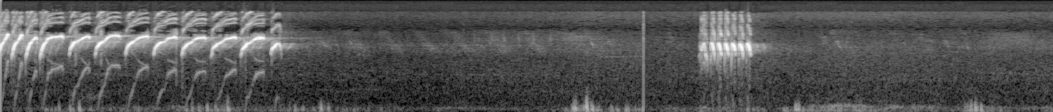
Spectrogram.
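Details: Sparrow singing as a model for other birds: about two seconds of quick, high, evenly repeated chirped notes, then near silence with soft low knocks and one short, bright burst.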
